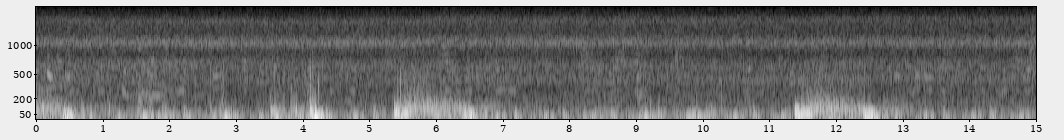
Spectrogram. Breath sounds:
Inhalation: 5.29-6.79 s, 11.32-12.82 s

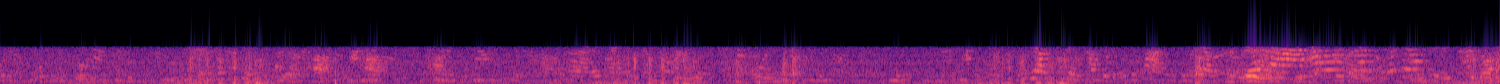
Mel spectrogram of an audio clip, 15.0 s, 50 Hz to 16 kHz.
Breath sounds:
Exhalation: 1.77-3.27 s, 6.02-7.52 s, 9.99-11.49 s

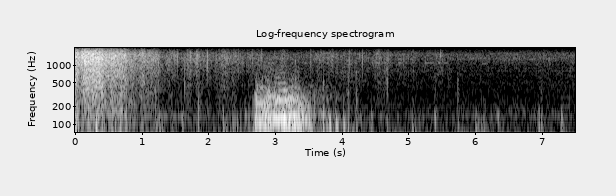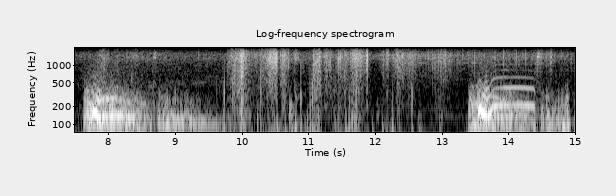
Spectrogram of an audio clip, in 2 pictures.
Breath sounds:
Inhalation: 2.62-3.66 s, 7.61-8.73 s, 13.45-14.53 s
Exhalation: 3.66-4.36 s, 8.75-9.68 s
Rhonchi: 2.62-3.66 s, 7.61-8.73 s, 8.75-9.68 s, 13.45-14.53 s
Crackles: 3.66-4.36 s

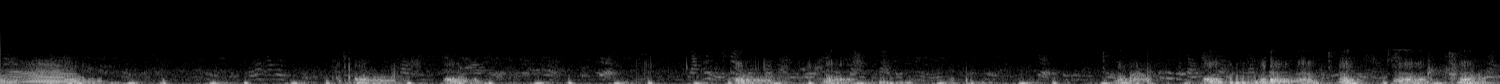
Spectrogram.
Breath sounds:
Wheeze: 0.00-1.09 s

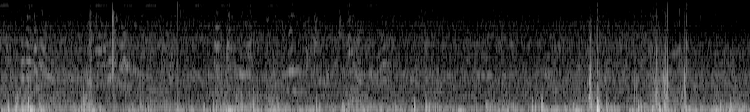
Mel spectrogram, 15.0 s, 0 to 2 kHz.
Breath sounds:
Inhalation: 4.20-5.05 s, 6.82-7.71 s, 9.69-10.58 s
Exhalation: 5.05-5.81 s, 7.71-8.26 s, 10.58-11.42 s

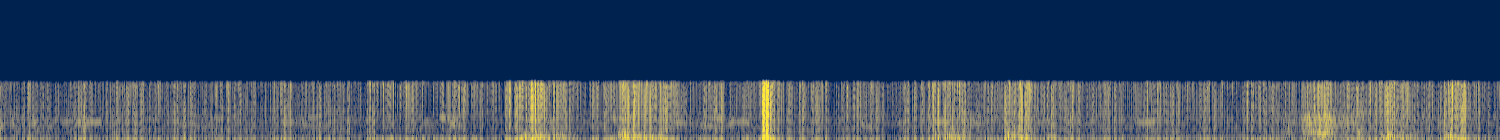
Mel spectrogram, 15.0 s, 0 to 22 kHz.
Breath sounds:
Inhalation: 5.02-5.77 s, 9.13-9.89 s, 13.07-13.82 s
Exhalation: 6.07-6.83 s, 10.05-10.80 s, 13.82-15.00 s
Wheeze: 13.07-13.82 s
Crackles: 5.05-5.81 s, 6.07-6.83 s, 9.10-9.85 s, 10.05-10.80 s, 13.82-15.00 s

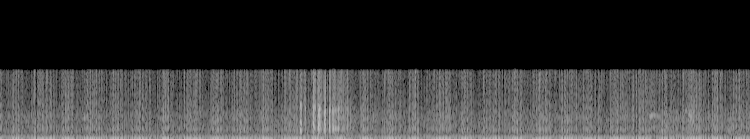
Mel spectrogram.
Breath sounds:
No breath sounds were labelled in this clip.

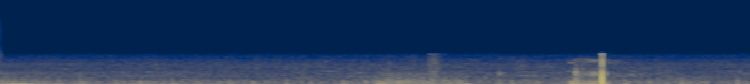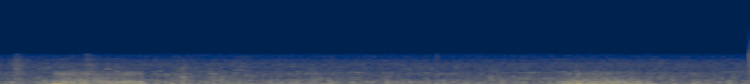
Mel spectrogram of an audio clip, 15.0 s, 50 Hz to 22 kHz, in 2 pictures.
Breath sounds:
Inhalation: 3.59-4.67 s, 7.96-9.03 s, 13.07-14.15 s

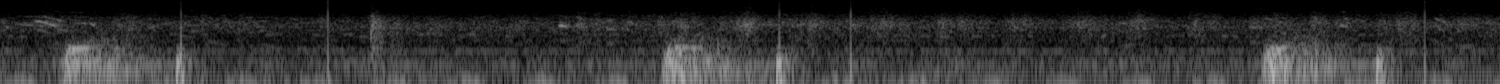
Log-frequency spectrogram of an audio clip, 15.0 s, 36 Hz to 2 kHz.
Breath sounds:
Inhalation: 0.42-1.54 s, 6.50-7.62 s, 12.56-13.68 s
Exhalation: 1.54-2.14 s, 7.66-8.26 s, 13.72-14.33 s
Crackles: 0.42-1.54 s, 1.54-2.14 s, 6.50-7.62 s, 7.66-8.26 s, 12.56-13.68 s, 13.72-14.33 s

